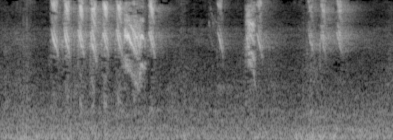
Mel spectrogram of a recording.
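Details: A calling female double-collared seedeater, used to stir a quiet male into song, gives a fast burst of about eight thin, high chirps that slide downward at the end, followed by sparse, softer single chirps.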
